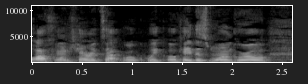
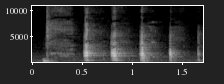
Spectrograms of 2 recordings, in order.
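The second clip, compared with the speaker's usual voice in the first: loud, high squealing laugh; high cackle; 9 dB louder than usual. Real, not acted. Vlogger cackling at her own joke, loud and high.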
